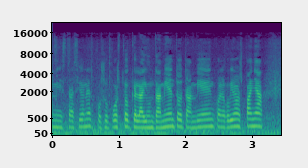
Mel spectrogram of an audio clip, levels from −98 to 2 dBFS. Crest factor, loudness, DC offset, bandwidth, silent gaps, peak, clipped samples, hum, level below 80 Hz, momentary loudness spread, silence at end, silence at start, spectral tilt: 16 dB; -27 LUFS; under 0.1%; 15 kHz; none; -10 dBFS; under 0.1%; none; -40 dBFS; 6 LU; 0 s; 0 s; -6 dB/octave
